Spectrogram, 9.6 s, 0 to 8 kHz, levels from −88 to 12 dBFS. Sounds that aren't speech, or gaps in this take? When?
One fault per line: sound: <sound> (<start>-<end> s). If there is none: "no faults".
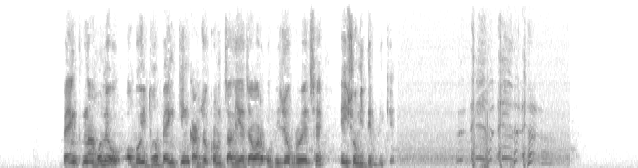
sound: throat clearing (6.8-8.4 s)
